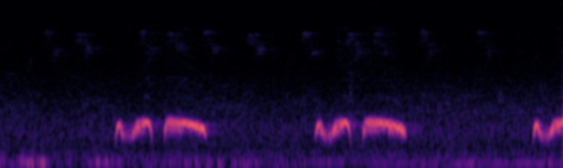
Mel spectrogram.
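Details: Spotted dove, Streptopelia chinensis tigrina, used as a decoy for triggering song; two full phrases and the start of a third, each two short arched coos and one longer falling note, about two seconds apart, faint chirps above.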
